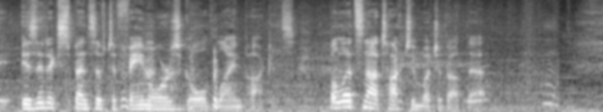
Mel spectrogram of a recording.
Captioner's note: loudly Sobs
